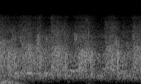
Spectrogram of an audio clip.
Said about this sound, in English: So even though he's not here, if we could just give him a round of applause, I feel like he can hear it.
